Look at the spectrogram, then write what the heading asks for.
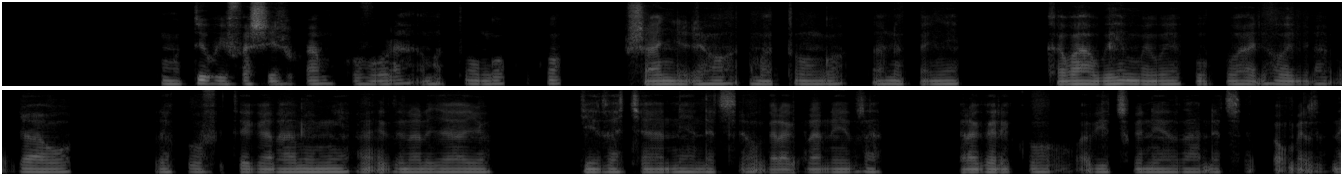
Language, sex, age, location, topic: Kinyarwanda, male, 25-35, Huye, agriculture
